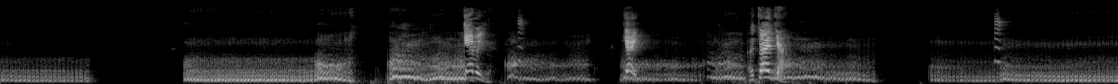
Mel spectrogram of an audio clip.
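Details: A Yorkshire Terrier puppy playing tug-of-war with a monkey toy growls in play: low, throaty rumbles lasting a second or two, separated by brief pauses and sharp yips, while its owner coaxes it to give up the toy.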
